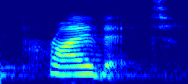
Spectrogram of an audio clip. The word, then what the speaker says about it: private: in this way that fits with these other pronunciations, climate, okay? And then of course the oddball. Our first word is private.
